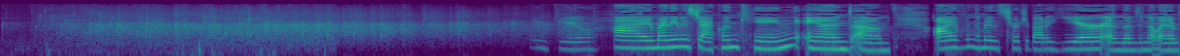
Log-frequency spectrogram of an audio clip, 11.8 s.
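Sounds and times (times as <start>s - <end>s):
audience applause: 0.0s - 5.9s
speech: 5.4s - 11.7s.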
